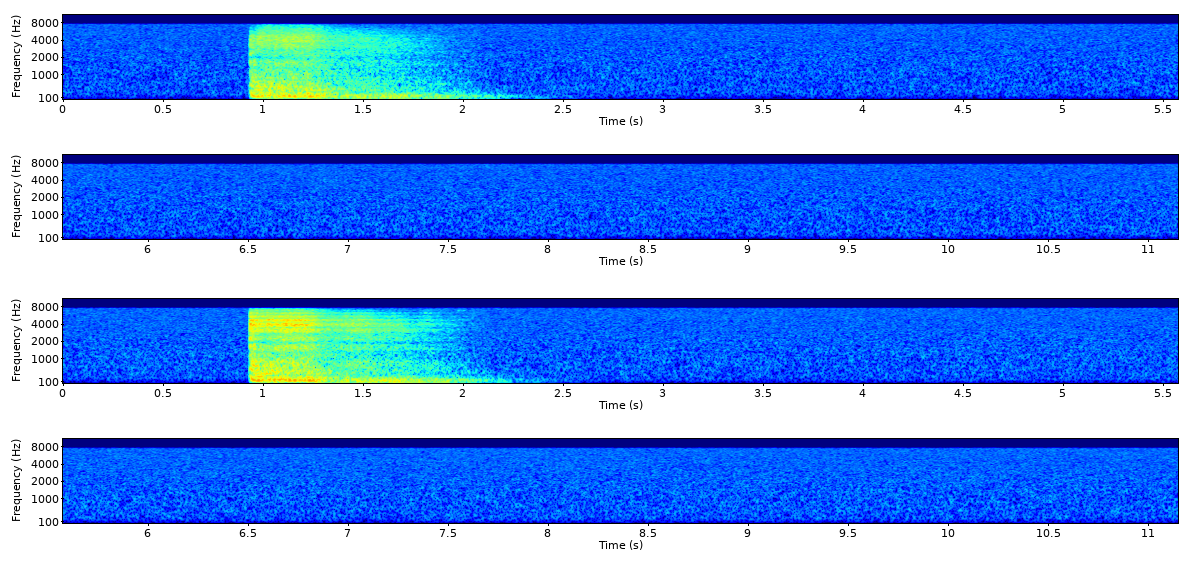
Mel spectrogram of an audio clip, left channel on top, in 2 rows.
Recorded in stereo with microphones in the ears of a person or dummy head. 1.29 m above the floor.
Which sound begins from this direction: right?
An explosion, at 0.9 s.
